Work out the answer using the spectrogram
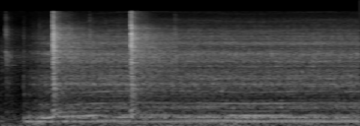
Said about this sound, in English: So right now, we are blending, if you can't tell.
